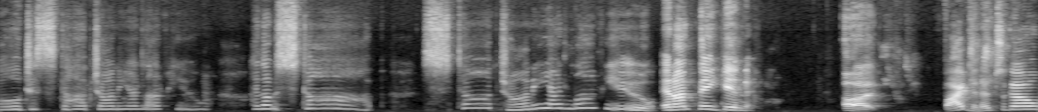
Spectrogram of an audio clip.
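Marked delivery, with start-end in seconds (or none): 0.0-6.6 put-on high cooing baby voice, "stop" stretched out. Retelling what a woman said in a recording: imitating someone's baby voice. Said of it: "she starts talking to him in this baby voice".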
